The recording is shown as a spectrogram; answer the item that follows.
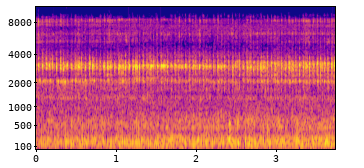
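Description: A partially restored Willamette live steam model locomotive sits idling with a steady, even, slightly raspy mechanical hum and hiss, close and moderately quiet, continuous with no break and no talking.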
